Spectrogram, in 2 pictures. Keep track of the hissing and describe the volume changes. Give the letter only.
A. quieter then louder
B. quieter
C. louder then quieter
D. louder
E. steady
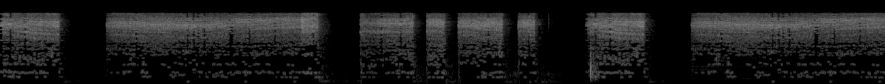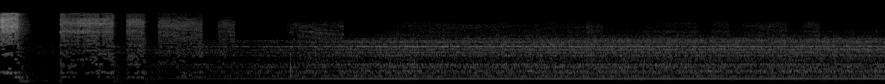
B.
